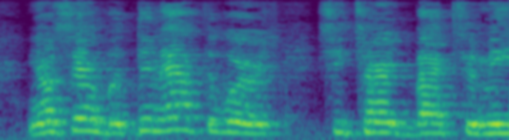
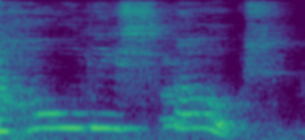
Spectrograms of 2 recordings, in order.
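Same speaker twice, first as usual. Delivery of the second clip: slow, hushed, higher-pitched amazement; stunned; 7 semitones higher, 11 dB quieter, much slower than usual. Retold or imitated. Man spotting her twin sister, hushed slow astonishment. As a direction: draw it out softly, awestruck.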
